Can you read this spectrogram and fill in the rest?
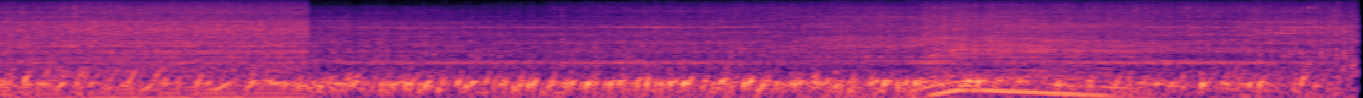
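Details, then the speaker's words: Small single-cylinder outboard at idle after fine-tuning the air mixture (pilot) screw, which had been rough at idle before. Steady, even low chug with no stumbling or hunting: a settled, normal idle. "a little fine tweaking of that air mixture screw I think I finally got it IA better"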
